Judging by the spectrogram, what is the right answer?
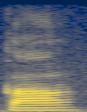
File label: "kaa", Hindi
